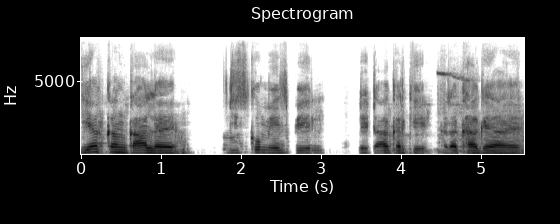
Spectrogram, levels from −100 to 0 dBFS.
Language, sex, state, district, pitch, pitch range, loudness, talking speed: Hindi, male, Uttar Pradesh, Gorakhpur, 145 Hz, 140-155 Hz, -13 LUFS, 140 wpm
